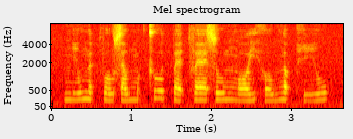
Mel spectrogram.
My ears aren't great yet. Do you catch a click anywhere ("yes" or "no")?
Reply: no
